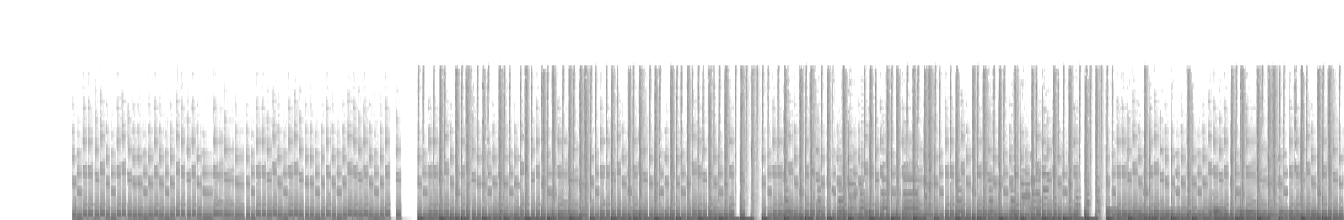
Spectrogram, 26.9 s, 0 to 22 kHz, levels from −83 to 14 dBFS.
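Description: At 1.86 to 1.88 s and again at 25.87 to 25.89 s there are repeated frames: a 23.2 ms chunk of compressed audio plays twice, which fits a single repeated frame. Each gives a tiny stutter and stretches the sound by 23.2 ms.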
